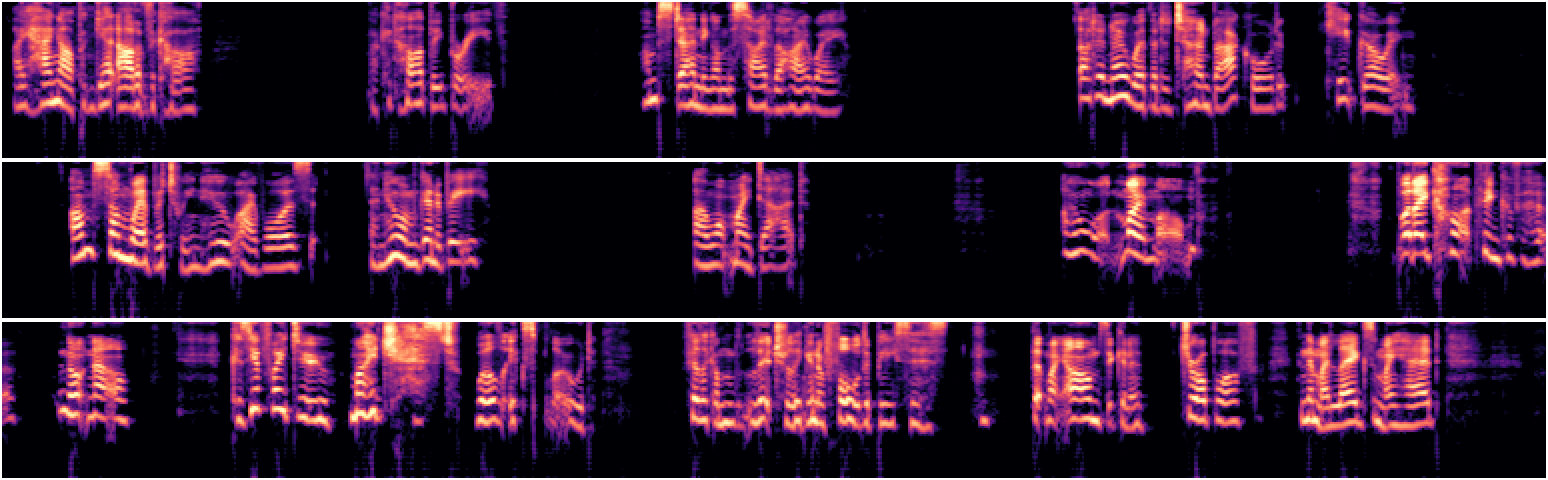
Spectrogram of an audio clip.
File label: Contemporary Australian Monologue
